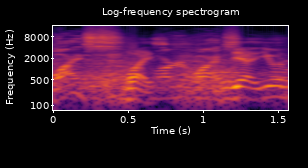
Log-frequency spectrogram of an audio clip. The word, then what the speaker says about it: Weis: Especially your books that you wrote with Margaret Weiss, or is it Weiss? Did I mispronounce? No, Weiss.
